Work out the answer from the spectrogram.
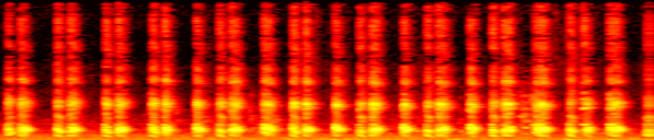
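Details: Hunting chukar repeating evenly spaced, gravelly chuck notes at a brisk steady pace, roughly two per second, some notes paired. The bird's voice is clear and close, with a quiet background.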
